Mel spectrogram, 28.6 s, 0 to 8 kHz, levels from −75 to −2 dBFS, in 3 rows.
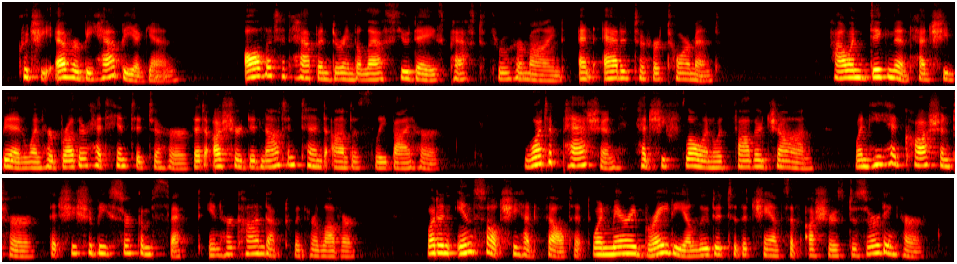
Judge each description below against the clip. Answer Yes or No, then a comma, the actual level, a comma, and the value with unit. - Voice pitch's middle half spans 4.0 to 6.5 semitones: Yes, average, 4.4 semitones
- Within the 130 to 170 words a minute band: No, average, 185 wpm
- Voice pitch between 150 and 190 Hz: Yes, medium, 185 Hz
